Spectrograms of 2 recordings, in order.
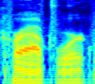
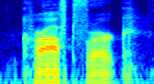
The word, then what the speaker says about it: Kraftwerk: Typically, when you hear that type of drum loop, you're expecting something like Kraftwerk, where they come in, or Kraftwerk. I know, I pronounce it like an American.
